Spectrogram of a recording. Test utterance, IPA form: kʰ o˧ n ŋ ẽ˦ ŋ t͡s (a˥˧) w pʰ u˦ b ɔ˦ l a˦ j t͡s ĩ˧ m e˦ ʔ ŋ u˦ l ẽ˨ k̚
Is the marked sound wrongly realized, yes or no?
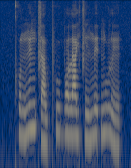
yes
